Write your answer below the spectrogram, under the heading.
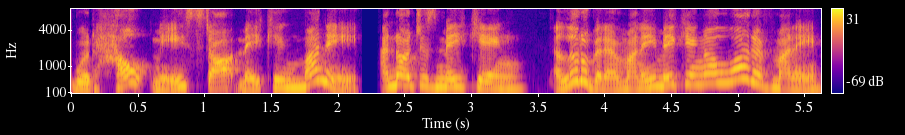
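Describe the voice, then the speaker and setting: In a British accent, a woman talks at a moderate pace with a fairly high pitch, a bright, sharp tone and very wide pitch swings. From UK. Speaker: podcast host and money mindset coach. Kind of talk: personal storytelling podcast monologue.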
